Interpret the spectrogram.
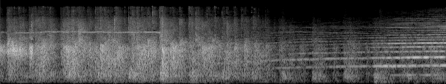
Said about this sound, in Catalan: Doncs un fort aplaudiment per Vesna Bulovic. Que entra al búnquer.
